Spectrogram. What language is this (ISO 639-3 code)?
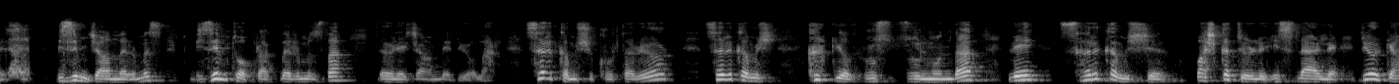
tur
